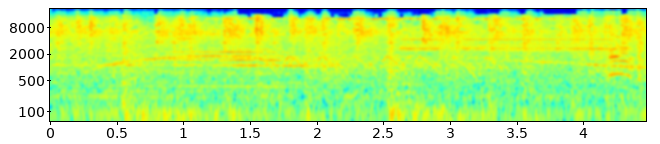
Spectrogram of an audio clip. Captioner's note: siren wailing, horns honking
